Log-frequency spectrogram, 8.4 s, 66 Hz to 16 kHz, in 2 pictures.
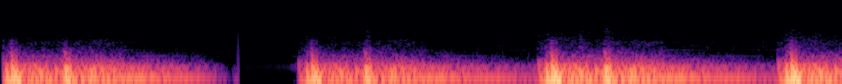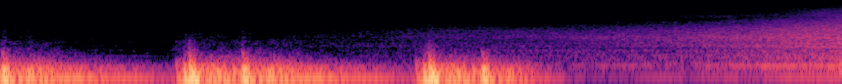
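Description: Heartbeat sound effect: six low double thumps, lub-dub, about 1.2 s apart, over a low hum. Near the end a rising whoosh swells in.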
